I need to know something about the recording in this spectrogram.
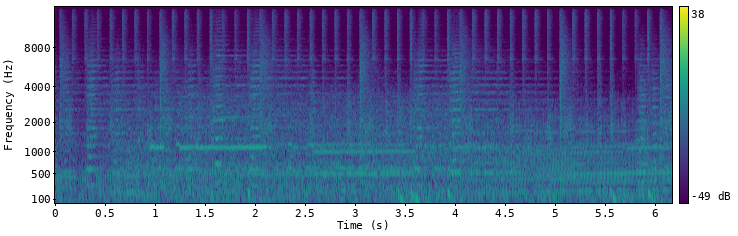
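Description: Background music with a quick steady beat and held tones, over the engines of road traffic: trucks and a motorcycle running.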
